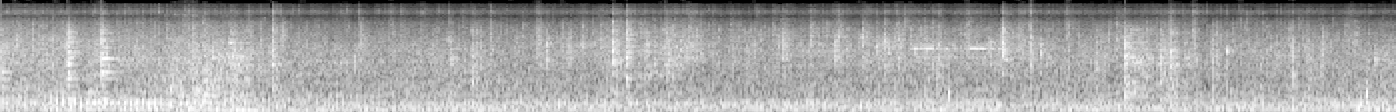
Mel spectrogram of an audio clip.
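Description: Hot oil sizzling and crackling in a large wok as bột chiên (fried rice flour cake) and eggs fry over a high flame, with metal spatulas clinking and scraping against the wok in scattered sharp clicks.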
